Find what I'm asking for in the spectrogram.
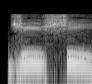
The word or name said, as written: Zhu Xi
